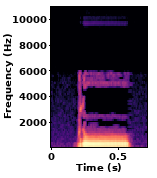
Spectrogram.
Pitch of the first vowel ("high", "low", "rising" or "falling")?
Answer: falling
